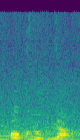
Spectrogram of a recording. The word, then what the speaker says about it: Okrugljak: Okrugljak.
